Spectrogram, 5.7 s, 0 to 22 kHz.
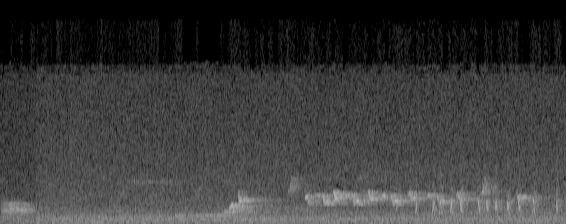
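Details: Japanese bush warbler recorded on 22 April 2020 on the way between Zenshoji and Shofukuji temples: a long, level whistle and a rising phrase, then a rapid series of sharp repeated notes, over a steady background rush.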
